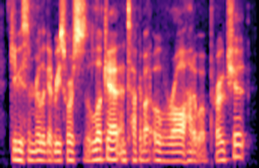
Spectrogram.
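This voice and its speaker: Over a quiet background, a man speaks at a very fast pace with vocal fry. His intonation is monotone and flat. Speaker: webinar presenter. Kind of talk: instructional webinar walkthrough. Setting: online webinar.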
